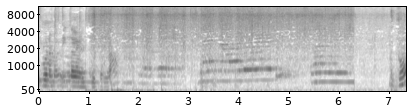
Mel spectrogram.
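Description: Onions sizzle loudly in hot oil.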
